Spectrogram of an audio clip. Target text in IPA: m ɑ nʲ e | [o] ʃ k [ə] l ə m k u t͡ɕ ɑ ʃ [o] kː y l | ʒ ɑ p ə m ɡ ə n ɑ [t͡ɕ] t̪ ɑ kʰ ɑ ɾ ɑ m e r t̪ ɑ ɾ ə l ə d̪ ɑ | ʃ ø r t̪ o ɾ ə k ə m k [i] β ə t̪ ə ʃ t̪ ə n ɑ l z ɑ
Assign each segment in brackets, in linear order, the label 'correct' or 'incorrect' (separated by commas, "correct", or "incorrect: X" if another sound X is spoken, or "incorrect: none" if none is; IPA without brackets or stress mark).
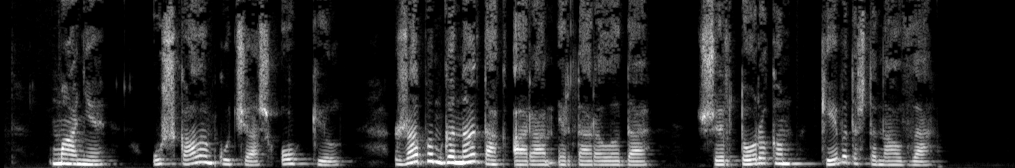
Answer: incorrect: u, incorrect: ɑ, correct, incorrect: none, incorrect: e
